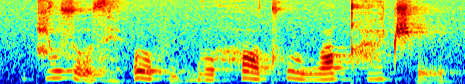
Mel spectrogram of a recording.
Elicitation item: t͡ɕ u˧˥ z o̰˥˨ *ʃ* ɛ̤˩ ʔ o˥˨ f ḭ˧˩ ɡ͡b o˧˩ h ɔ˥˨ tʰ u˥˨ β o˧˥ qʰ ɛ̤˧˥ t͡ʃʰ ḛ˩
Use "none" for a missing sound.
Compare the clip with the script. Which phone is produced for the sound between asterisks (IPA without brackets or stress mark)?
z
